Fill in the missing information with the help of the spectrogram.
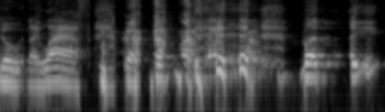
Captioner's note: both laughing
